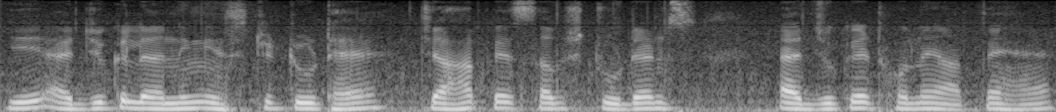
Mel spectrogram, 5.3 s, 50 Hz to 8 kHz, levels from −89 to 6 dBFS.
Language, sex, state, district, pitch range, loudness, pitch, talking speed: Hindi, male, Punjab, Kapurthala, 145-155 Hz, -14 LUFS, 150 Hz, 150 wpm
